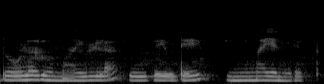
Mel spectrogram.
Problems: low volume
